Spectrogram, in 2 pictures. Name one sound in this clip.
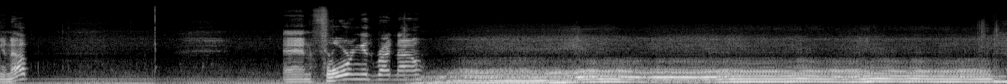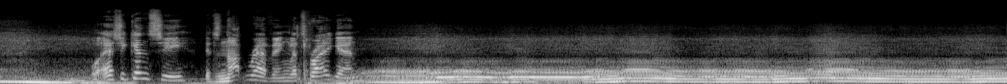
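A car engine idles, then revs up to a loud steady drone, drops back and revs up again.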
